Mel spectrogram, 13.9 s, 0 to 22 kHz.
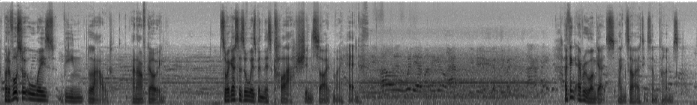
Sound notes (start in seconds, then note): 8.2 people chattering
